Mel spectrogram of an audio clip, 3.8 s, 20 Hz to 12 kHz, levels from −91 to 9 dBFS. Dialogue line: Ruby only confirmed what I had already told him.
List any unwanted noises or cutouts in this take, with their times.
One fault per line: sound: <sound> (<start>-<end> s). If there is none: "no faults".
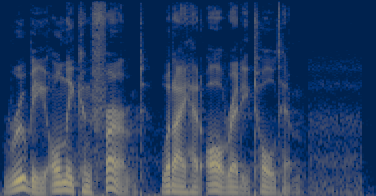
no faults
